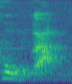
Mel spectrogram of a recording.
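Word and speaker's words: hygge: cómo se pronuncia porque yo claro al leer Leo hie porque es lo que pone pero creo que se pronuncia huga entonces aquí tengo un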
